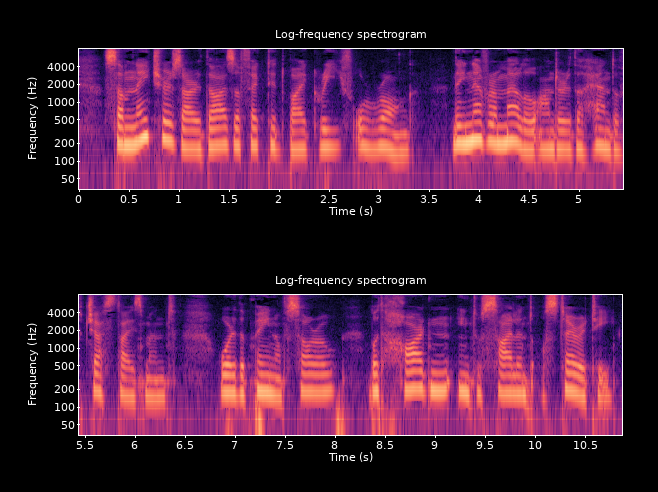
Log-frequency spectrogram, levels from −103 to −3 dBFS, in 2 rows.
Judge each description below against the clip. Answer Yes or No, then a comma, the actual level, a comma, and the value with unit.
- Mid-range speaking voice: Yes, medium, 175 Hz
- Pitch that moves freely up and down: No, average, 2.8 semitones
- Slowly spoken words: No, average, 155 wpm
